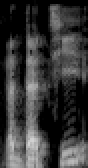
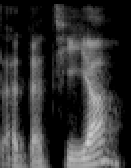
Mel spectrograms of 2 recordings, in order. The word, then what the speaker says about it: adati: for at that but that adati is my lady it used to be pronounced in a like form as a datia in in a night so at that t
